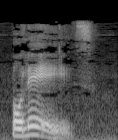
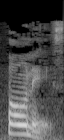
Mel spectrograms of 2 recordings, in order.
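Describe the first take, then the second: First: The stress is on the second syllable. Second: The stress is on the first syllable. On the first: The speaker calls it right. "the stress is going to be where the accent is" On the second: The speaker calls it wrong. "not pones"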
